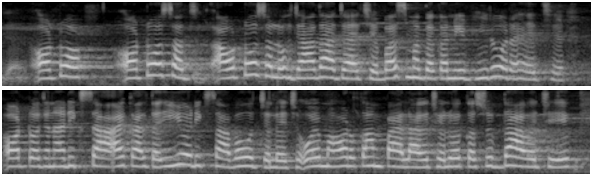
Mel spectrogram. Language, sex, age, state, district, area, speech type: Maithili, female, 30-45, Bihar, Madhubani, urban, spontaneous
